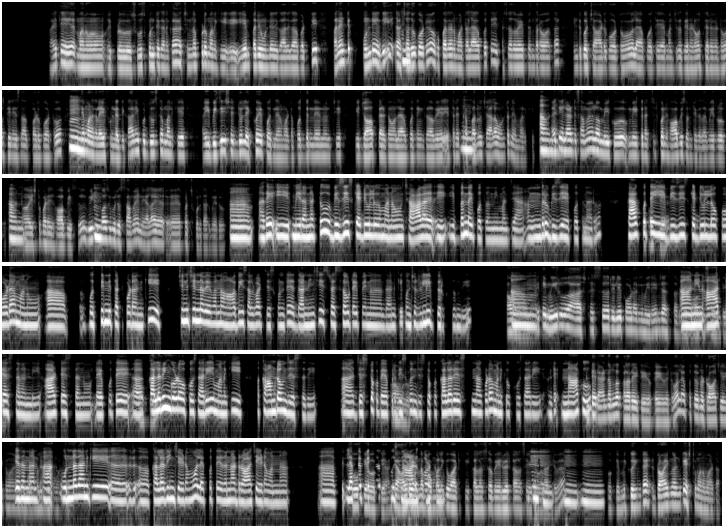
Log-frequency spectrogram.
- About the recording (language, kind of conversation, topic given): Telugu, podcast, బిజీ షెడ్యూల్లో హాబీకి సమయం ఎలా కేటాయించుకోవాలి?
- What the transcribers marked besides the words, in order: hiccup; in English: "లైఫ్"; in English: "బిజీ షెడ్యూల్"; "ఇతరత్రా" said as "ఇతరిత్రా"; in English: "హాబీస్"; in English: "హాబీస్"; in English: "బిజీ స్కెడ్యూల్"; in English: "బిజీ స్కెడ్యూల్‌లో"; in English: "హాబీస్"; in English: "స్ట్రెస్ అవుట్"; in English: "రిలీఫ్"; in English: "స్ట్రెస్ రిలీఫ్"; in English: "హాబీస్"; in English: "కలరింగ్"; in English: "కామ్ డౌన్"; in English: "జస్ట్"; in English: "జస్ట్"; in English: "కలర్"; in English: "రాండమ్‌గా కలర్"; in English: "డ్రా"; in English: "కలరింగ్"; in English: "డ్రా"; in English: "ఆల్రెడీ"; in English: "కలర్స్"; in English: "కలర్స్"; in English: "డ్రాయింగ్"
